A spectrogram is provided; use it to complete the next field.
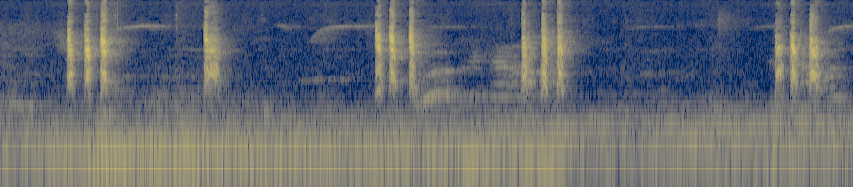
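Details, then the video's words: Eurasian tree sparrow chirping as a lure so other sparrows join in: harsh chirps in quick groups of two or three, repeated about every second or so, with faint thin whistles in between. "Pancingan Gereja agar burung gereja lain ikutan bunyi"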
